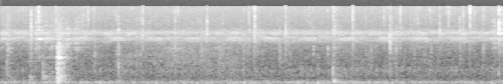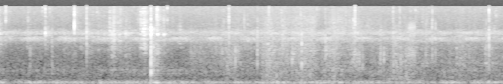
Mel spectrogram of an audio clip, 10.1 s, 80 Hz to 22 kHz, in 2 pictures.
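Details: Night insects ring steadily and unbroken at midnight in September 2020, at the end of summer in the countryside of Yurihama, Tottori, Japan. Sharp crackles and pops come from wood burning in a home stove.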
